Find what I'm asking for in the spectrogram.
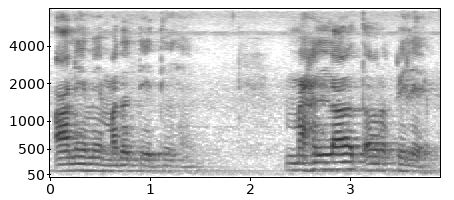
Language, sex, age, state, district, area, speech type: Urdu, male, 18-30, Uttar Pradesh, Muzaffarnagar, urban, spontaneous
